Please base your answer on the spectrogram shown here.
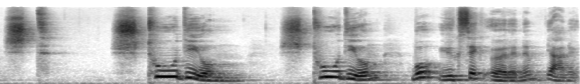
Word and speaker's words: Studium: Peki S ve T harflerini bir arada gördüğümde bu şt şt şeklinde telaffuz ediliyor. Şt studium studium bu yüksek öğrenim yani üniversite eğitimi anlamına geliyor.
